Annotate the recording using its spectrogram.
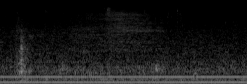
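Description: Steady low hum from an aquarium air pump driving the sponge filters, with one faint click just after the start.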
